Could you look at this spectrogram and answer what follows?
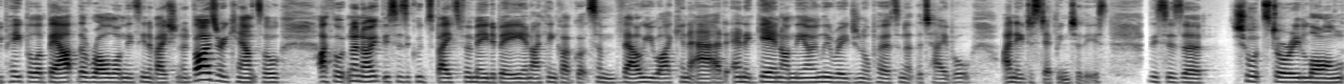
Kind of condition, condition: setting, busy venue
